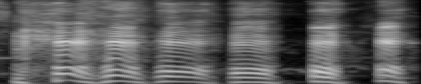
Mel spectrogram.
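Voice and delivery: high rapid-fire giggle. Real, not acted. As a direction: burst into a high chuckle at your own joke. Laughs at own joke.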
